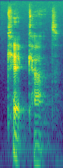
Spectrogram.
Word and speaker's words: Kit Kat: Other examples include the British coffee brand Kenco, which is actually pronounced Kenco, and the British chocolate bar Kit Kat, which is actually pronounced Kit Kat.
